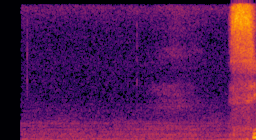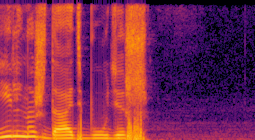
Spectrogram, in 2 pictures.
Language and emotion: Russian, neutral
